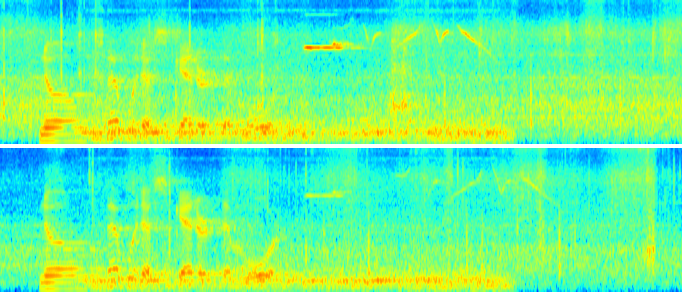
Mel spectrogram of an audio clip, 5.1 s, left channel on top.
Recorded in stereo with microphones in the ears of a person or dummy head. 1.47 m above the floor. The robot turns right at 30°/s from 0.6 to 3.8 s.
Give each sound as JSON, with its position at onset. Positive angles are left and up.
{"t": 0.3, "sound": "a man speaking", "azimuth_deg": 180, "distance_m": 0.7}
